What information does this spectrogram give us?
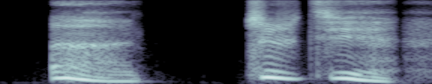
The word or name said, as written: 之际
